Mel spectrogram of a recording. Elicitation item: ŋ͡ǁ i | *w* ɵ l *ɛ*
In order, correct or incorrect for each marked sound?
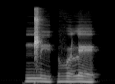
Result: incorrect, incorrect

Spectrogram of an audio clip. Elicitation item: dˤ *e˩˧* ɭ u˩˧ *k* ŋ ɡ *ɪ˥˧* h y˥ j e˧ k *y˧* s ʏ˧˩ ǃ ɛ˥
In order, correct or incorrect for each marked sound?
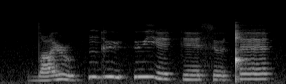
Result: correct, correct, incorrect, incorrect

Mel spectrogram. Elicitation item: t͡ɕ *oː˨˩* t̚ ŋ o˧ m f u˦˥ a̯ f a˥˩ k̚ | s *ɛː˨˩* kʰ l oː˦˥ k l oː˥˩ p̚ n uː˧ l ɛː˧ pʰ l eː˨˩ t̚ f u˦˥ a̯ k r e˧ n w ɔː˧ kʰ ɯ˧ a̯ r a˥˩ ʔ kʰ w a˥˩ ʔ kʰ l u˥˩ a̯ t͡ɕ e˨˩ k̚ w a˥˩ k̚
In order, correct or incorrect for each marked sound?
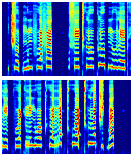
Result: correct, incorrect

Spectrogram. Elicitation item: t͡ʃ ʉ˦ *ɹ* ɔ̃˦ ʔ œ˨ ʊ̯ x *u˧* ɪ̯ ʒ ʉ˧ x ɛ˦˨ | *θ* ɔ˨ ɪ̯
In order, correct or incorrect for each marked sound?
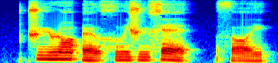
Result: correct, correct, correct

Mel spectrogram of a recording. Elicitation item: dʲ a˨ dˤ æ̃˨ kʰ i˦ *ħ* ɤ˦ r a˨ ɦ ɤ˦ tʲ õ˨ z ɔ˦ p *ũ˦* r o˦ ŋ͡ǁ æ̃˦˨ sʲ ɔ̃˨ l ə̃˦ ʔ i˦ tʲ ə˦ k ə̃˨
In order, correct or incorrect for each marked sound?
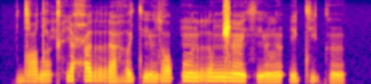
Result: correct, incorrect

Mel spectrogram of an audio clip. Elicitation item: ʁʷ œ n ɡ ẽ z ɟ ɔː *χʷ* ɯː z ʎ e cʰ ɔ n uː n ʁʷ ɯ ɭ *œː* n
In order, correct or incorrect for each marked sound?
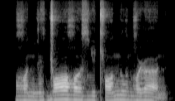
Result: incorrect, correct

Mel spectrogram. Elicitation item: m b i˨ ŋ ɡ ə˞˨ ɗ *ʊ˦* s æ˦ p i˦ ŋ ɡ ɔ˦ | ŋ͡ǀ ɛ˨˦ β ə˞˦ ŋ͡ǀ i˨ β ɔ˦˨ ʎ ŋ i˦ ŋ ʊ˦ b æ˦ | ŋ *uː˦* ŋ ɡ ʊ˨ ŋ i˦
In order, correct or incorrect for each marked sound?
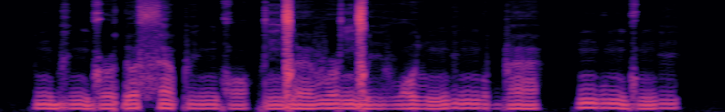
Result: incorrect, incorrect

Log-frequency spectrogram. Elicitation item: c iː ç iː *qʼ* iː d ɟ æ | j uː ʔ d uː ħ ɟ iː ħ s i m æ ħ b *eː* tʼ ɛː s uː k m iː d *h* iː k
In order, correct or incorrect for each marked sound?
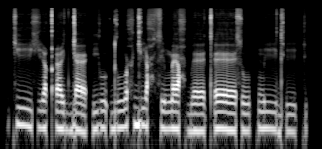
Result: correct, incorrect, incorrect

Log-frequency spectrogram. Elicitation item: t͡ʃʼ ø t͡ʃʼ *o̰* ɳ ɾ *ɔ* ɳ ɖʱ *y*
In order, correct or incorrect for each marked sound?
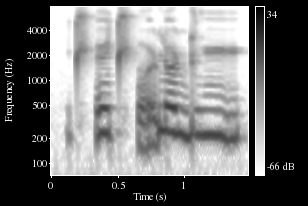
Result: correct, incorrect, correct

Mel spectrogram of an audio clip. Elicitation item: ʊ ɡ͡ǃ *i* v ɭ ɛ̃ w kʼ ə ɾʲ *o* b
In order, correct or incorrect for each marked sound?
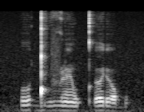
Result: correct, incorrect

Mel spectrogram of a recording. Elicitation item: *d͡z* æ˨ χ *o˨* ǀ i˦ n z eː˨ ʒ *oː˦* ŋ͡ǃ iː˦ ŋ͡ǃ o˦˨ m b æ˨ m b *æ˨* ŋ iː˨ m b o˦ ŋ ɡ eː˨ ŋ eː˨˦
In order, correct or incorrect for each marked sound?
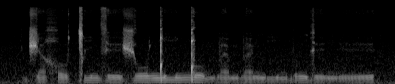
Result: incorrect, correct, correct, correct

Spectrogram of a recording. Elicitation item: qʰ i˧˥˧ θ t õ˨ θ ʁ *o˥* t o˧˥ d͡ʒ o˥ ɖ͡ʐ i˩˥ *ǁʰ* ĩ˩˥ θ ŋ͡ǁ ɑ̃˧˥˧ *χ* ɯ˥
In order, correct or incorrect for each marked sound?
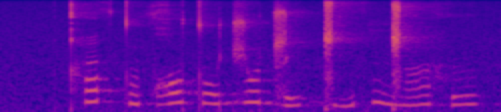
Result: correct, incorrect, incorrect

